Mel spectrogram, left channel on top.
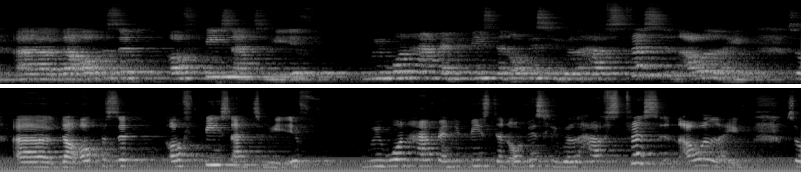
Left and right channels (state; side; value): noise; right; hum, 8 dB below the sound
